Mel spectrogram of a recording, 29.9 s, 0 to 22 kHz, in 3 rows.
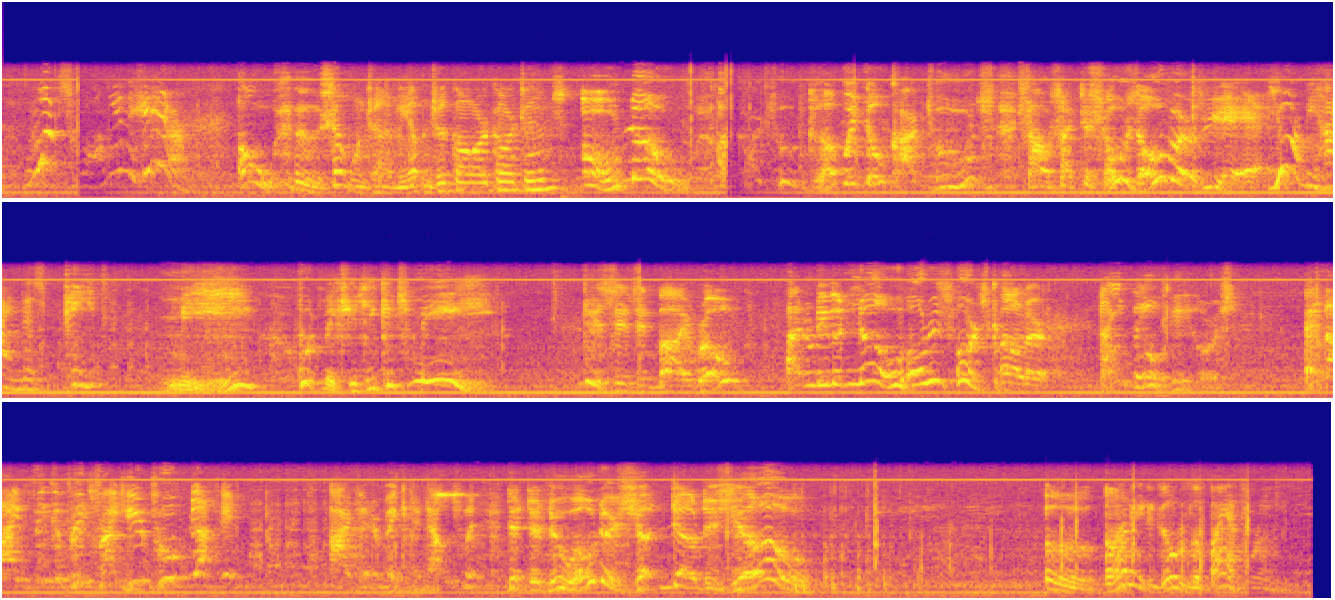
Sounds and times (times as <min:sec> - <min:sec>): Speech: 0:00.2 - 0:13.7, 0:14.3 - 0:21.8, 0:22.4 - 0:26.1, 0:27.8 - 0:29.8.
